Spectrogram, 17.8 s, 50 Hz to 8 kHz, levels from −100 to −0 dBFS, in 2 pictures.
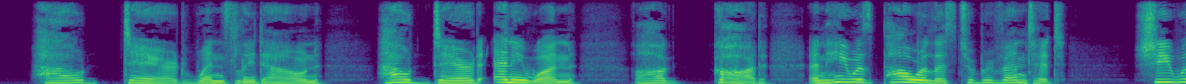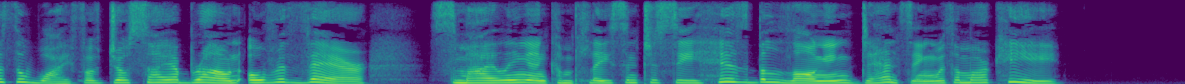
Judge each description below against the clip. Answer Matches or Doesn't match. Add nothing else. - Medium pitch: Doesn't match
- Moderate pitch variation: Matches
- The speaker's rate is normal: Doesn't match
